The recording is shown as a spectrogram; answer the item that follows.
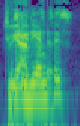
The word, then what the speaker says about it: Estudiantes: They then moved to Boca Juniors, Sampdoria, Parma, Lazio, Manchester United, Chelsea, Inter on loan, returned to this club that I can't pronounce. – Have a go. – Estudiantes? Yes.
